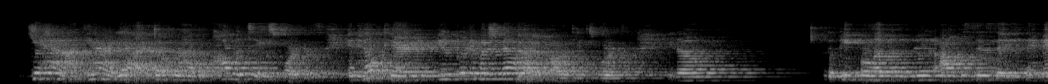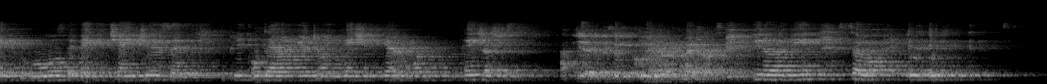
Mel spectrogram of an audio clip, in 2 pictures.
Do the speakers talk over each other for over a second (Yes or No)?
Yes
